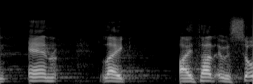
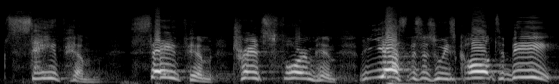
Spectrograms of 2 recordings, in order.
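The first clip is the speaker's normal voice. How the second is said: high, building plea to a jubilant shout; impassioned cry; 14 semitones higher, 9 dB louder, slower than usual. Acted. Spirit of God pleading for the condemned man, impassioned. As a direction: call out for his rescue with rising fervor.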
